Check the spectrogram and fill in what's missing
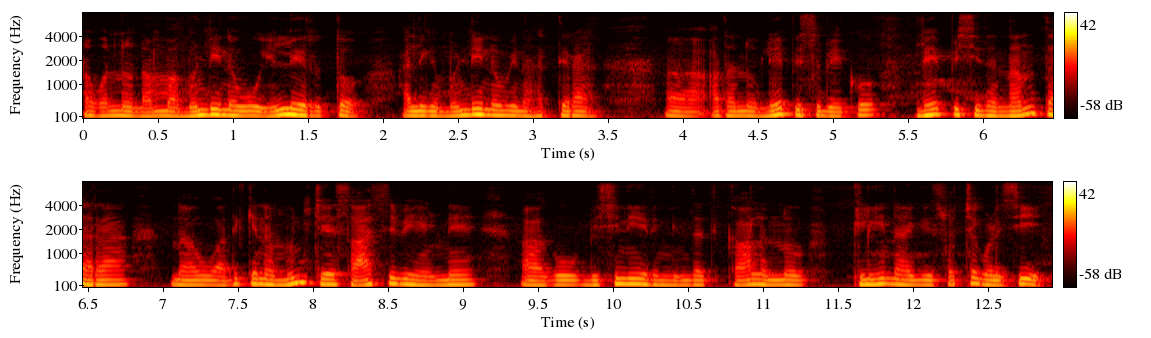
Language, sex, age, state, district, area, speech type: Kannada, male, 18-30, Karnataka, Chitradurga, rural, spontaneous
